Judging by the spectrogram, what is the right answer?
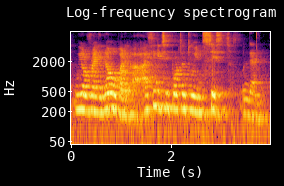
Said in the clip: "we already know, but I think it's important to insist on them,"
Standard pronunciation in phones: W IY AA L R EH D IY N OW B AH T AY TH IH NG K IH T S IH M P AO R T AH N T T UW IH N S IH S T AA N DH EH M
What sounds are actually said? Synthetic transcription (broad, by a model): W IY AA L R EH D IY N OW B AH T AY TH IH NG K IH T S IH M P AO R T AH N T T UW IH N S IH S T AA N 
